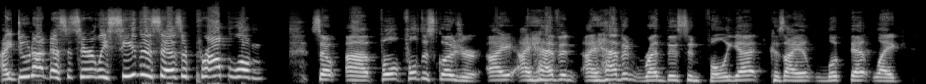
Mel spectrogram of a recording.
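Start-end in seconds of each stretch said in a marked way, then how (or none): 0.0-2.7 put-on lecturing pundit voice, higher pitch. Reading an untitled submission aloud: Jordan Peterson voice. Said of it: "Do the Jordan Peterson voice?".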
